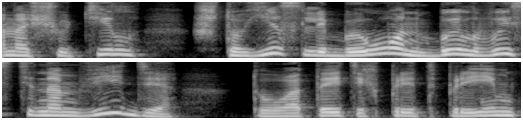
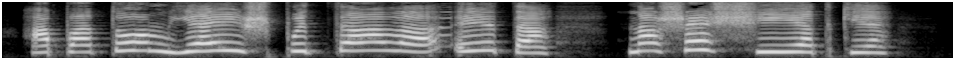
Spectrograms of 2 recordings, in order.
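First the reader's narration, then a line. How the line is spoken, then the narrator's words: Narrating. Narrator (Russian): поведала Норушенко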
